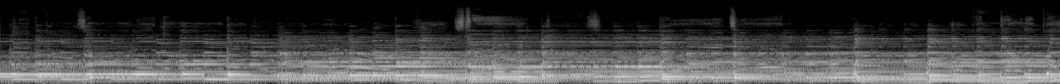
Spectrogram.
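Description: Electronic keyboard played by hand with a piano sound: held chords under a moving melody line.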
